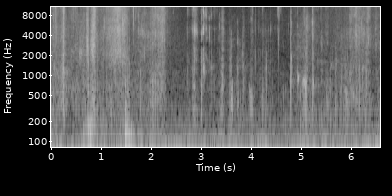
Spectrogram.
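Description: Close-miked eating sounds: chewing and biting, with irregular crisp clicks and wet mouth noises.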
